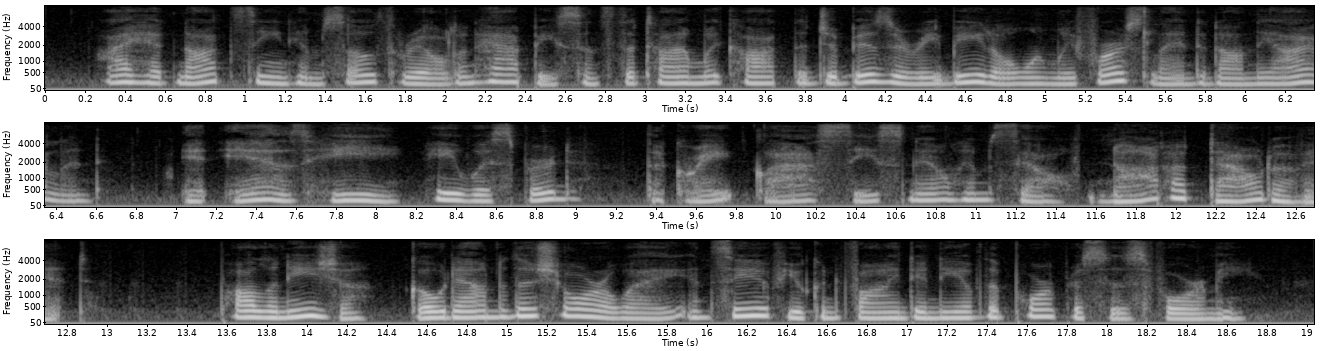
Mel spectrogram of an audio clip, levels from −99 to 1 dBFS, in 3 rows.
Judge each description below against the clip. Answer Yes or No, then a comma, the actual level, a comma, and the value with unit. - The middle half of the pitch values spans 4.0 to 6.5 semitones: No, average, 3.2 semitones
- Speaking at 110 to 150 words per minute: No, average, 175 wpm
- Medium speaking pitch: Yes, medium, 180 Hz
